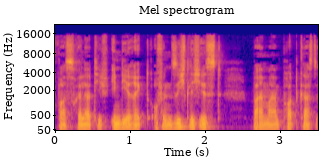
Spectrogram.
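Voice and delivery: normal talking voice

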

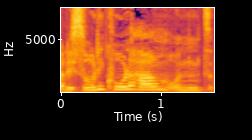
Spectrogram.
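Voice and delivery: ordinary delivery

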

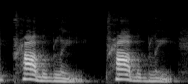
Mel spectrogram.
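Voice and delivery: "probably" in three syllables, PROB-uh-blee, pitched low; dictionary pronunciation. Shown as a demonstration. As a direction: keep the middle "ba" of "probably", lightly and quickly. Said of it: "a pronúncia dessa palavra no dicionário".

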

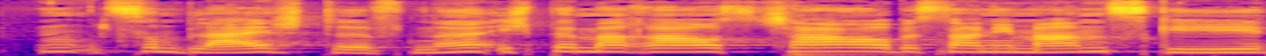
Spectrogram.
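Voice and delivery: hammed-up imitation of someone who says zum Bleistift; silly acquaintance impression. Mocking a person who talks like that, high and loud. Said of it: "Das ist auch eine, die sagt".

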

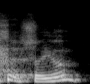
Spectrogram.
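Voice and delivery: strained apology after choking; choking on a drink. Real, not acted. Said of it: "ich habe mich verschluckt".

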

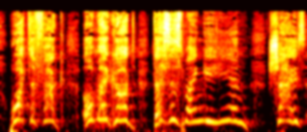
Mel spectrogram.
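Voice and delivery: very high squeaky panicked voice; panicked vegetable voice. Retold or imitated. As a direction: squeal it like a terrified cartoon vegetable. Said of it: "der Salatkopf ist halt so".

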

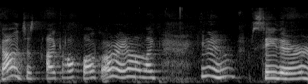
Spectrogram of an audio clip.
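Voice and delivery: high, breezy mock-casual voice; carefree shrug. Retelling own clueless thoughts.

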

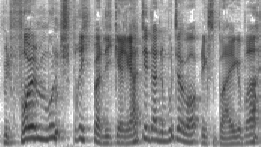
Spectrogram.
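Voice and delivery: mock scolding mother. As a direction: scold him like a fussy mother. (gespielt tadelnde Mutter)

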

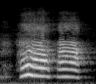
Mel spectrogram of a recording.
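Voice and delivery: squeaky high burst of laughter; high giggle. Acted. Rat laughs at his Katastrophentorte, high giggle. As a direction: giggle at your own joke.

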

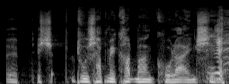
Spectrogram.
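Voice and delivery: low, sheepish dad excuse; imitated Hessian father. Father caught still consuming on the call, low imitated Hessian. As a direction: make Dad's excuse in a low voice. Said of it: "andere Personen auf Hessisch nachmachst".

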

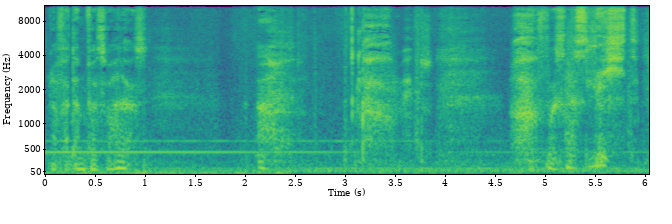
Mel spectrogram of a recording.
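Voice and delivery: hushed, irritated grumbling to yourself; startled muttering. Acted. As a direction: mutter softly while groping for the light. Woken by scream, fumbling in dark.

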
